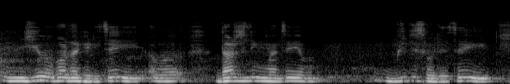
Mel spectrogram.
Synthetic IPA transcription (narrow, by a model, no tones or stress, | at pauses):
joɡʌrd̪akʰeɾit͡sʌĩʌbʌ | d̪ʌrsliŋmat͡sʌĩʌbʌ | biʈisɦolet͡sʌĩ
